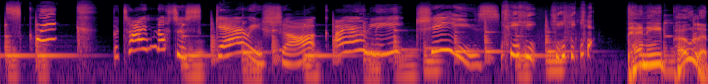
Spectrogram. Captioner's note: squeaking; giggling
